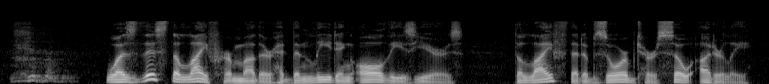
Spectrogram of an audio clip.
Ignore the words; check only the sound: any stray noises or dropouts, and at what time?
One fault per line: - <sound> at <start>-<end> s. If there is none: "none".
- laugh at 0.1-0.8 s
